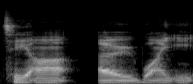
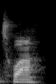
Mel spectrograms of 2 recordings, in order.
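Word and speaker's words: Troyes: about going to France going to a place called tuah which is spelled t r o y s i being a nonr French speaker for was called Troy but he said it's called twah people might know it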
